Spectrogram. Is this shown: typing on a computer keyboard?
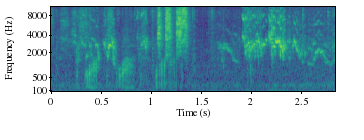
no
